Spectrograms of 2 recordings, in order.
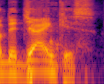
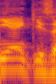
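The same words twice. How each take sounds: First: "Yankees" with a Cuban J sound at the start; Cuban accent. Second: Said in the usual way. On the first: Shown as a demonstration. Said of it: "So it's like if I said". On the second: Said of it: "instead of saying Yankees".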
